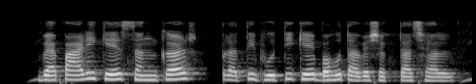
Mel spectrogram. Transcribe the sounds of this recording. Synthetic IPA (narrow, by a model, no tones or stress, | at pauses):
bjɛpaɾikesəŋkəʈ | pɾət̪ibʱut̪ikebəɦut̪abeʃjək̚t̪at͡ʃʰəl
